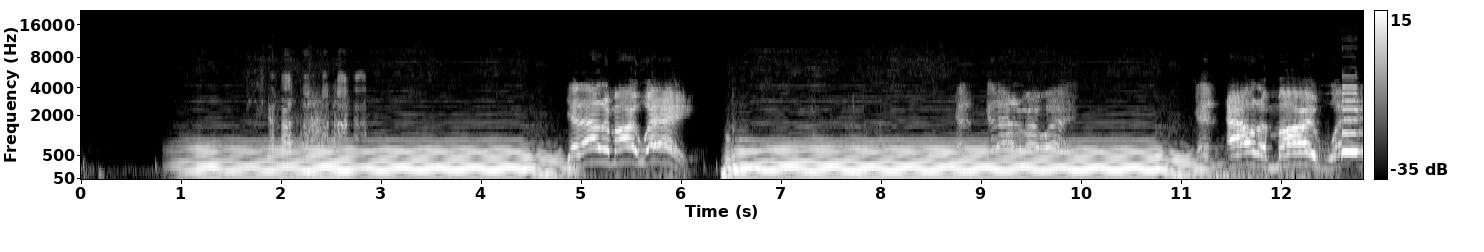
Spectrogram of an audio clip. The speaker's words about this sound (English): Out of a principle, I'm going to keep blowing my new loud horn.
